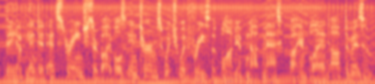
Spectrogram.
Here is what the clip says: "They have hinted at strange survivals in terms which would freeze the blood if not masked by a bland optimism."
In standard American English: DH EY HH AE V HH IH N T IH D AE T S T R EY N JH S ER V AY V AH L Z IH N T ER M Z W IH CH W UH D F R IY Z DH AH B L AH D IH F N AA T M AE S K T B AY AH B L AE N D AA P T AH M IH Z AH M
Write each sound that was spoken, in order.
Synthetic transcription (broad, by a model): DH EY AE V HH IH N T IH D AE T S T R EY N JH S ER V AY V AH L Z IH N T ER M Z W IH CH W UH D F R IY Z DH AH B L AH D IH F N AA T M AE S K B AY AH B L AE N D AA P T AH M IH Z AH M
